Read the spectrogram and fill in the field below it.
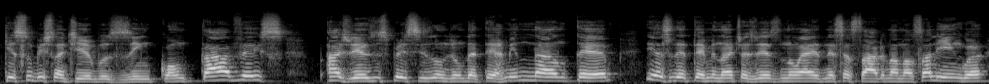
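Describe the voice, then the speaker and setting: A man with a Brazilian Portuguese accent teaching an English lesson, explaining slowly and checking in often with the learner. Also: fairly high pitch. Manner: patient, repetitive, checks in with "né?" and "ok?".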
